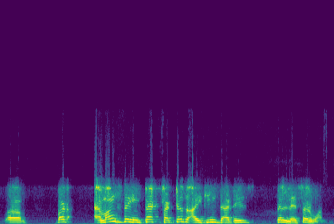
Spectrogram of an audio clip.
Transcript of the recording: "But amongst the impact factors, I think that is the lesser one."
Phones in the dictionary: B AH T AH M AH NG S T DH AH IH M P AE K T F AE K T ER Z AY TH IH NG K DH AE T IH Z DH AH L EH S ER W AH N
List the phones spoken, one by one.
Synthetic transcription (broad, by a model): B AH T AH M AH NG S T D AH IH M P AE K T F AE K T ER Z AY T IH NG K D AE T IH Z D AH L EH S ER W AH N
